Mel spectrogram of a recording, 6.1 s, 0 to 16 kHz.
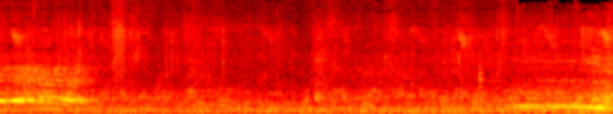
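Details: Cattle being loaded onto an L300 pickup truck; two short lowing moos, one at the very start and one near the end, with handling noise and murmur in between.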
